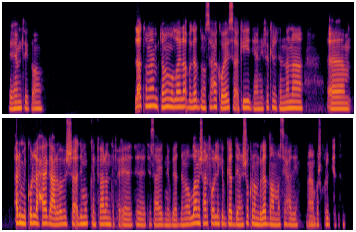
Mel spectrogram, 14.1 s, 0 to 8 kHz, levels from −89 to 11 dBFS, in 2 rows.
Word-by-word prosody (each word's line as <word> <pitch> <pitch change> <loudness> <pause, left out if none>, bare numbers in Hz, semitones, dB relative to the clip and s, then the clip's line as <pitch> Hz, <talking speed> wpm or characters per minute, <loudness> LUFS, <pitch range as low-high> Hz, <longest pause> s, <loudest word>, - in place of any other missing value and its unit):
فهمتِك، 165 +1 -1
آه. 160 -1 -3 1.8
لأ، - - +6
تمام، 225 -1 +1
تمام، 195 +1 +1
والله 200 +1 +3
لأ، 210 +1 +3
بجد 185 +1 -1
نصيحة 190 +4 0
كويّسة 175 0 0
أكيد، 180 -3 -1
يعني 150 +1 -3
فكرة 180 0 -4
إن 155 +1 -1
أنا 170 -1 +2 0.5
آمم، 155 0 +2 0.4
أرمي 195 -2 +7
كل 200 0 +4
حاجة 185 -1 +4
على 155 0 +3
باب 170 +1 0
الشقة 175 -1 +3
دي 180 - 0
مُمكن 185 -2 0
فعلًا 170 0 0
تف 160 -1 -11 0.4
ت 150 -2 -4
تساعدني 150 -2 -4
بجد. 145 0 -5
أنا 155 +2 -2
والله 185 +5 +2
مش 195 -1 +2
عارف 190 0 0
أقول 185 0 +1
لِك 180 0 -1
إيه - - -2
بجد، 165 -2 0
يعني 155 0 0
شكرًا 180 0 0
بجد 165 +1 +2
على 155 - +1
النصيحة 155 +1 -3
دي، 150 +1 -4 0.2
أنا 75 -1 -3
باشكُرِِك 165 - -6
جدًا. 150 0 -20
170 Hz, 195 wpm, -21 LUFS, 155-185 Hz, 1.8 s, أرمي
